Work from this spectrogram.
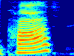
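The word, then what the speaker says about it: כ: Okay, the kaf looks like a K, sounds like a K.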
